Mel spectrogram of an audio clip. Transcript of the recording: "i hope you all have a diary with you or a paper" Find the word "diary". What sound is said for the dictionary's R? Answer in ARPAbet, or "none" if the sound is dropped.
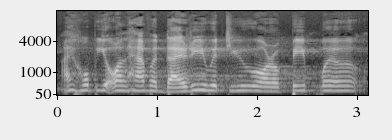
R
